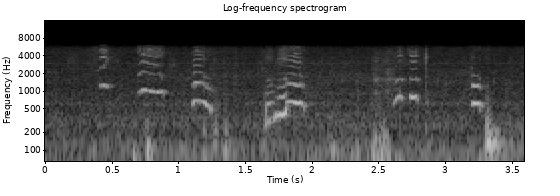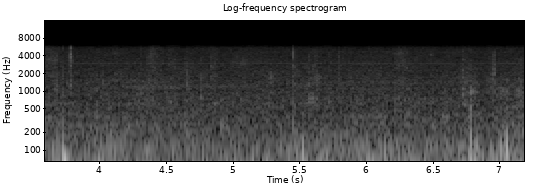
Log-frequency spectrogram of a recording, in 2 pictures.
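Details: Several 20-day-old Turkmen Alabai puppies whimper in quick succession early on, thin squeaky cries that rise and fall, then the litter goes quiet apart from soft low thumps and shuffling.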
